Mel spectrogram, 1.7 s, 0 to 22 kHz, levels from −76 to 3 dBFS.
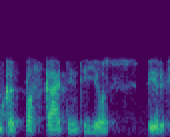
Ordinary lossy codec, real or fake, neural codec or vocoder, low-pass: Opus, 16 kbps; fake; vocoder, 22.05 kHz, 80 mel bands, HiFi-GAN; 7.2 kHz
